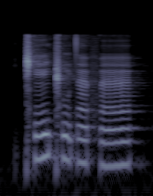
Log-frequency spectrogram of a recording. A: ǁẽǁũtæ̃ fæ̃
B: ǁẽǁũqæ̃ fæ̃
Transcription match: A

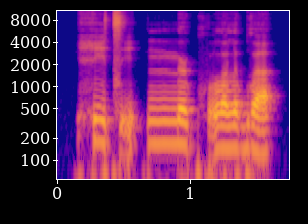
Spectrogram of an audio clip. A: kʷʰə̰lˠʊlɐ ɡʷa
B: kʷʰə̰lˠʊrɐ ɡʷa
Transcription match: A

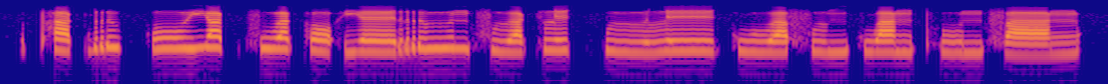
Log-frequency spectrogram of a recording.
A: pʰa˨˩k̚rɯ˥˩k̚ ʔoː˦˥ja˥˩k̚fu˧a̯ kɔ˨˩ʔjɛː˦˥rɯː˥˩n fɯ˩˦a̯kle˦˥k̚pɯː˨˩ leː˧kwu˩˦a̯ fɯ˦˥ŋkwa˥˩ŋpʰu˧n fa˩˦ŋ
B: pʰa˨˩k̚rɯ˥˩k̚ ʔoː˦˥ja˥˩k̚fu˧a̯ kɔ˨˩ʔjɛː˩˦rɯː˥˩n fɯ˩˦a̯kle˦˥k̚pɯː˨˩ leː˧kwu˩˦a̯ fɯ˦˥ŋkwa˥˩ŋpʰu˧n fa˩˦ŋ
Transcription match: B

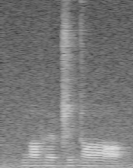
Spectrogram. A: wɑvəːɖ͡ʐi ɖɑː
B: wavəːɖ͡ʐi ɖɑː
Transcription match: A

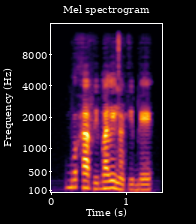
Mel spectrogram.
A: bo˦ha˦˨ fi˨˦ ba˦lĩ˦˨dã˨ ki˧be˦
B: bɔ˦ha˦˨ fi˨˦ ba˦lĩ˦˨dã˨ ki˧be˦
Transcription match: A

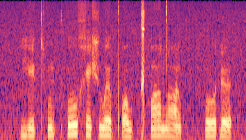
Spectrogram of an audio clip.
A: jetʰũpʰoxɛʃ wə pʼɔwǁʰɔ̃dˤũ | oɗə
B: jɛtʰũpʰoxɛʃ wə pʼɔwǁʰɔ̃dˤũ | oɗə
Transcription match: A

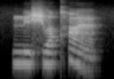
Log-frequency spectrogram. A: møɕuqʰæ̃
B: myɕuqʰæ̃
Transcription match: B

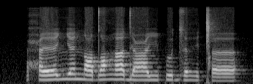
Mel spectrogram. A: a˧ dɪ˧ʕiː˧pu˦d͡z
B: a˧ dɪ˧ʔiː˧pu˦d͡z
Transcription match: A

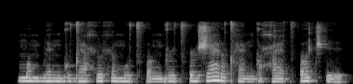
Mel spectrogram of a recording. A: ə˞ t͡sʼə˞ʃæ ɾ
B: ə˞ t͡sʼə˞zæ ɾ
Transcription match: A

